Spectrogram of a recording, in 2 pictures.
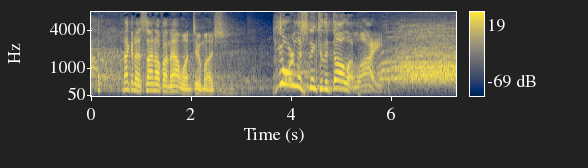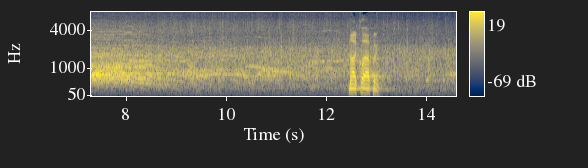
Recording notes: Recorded live in Madison.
